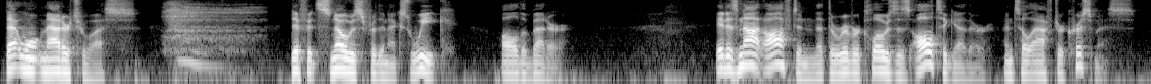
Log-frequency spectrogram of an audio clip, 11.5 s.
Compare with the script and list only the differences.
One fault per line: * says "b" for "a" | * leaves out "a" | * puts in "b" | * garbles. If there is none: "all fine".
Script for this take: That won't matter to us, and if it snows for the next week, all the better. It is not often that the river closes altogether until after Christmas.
* leaves out "and"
